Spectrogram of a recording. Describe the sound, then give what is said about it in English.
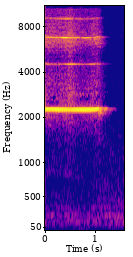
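A single shrill whistle blast holds one steady high tone for about a second, then cuts off abruptly, leaving a faint low rumble behind. “so I blew the whistle”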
